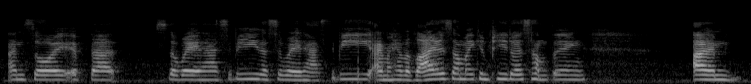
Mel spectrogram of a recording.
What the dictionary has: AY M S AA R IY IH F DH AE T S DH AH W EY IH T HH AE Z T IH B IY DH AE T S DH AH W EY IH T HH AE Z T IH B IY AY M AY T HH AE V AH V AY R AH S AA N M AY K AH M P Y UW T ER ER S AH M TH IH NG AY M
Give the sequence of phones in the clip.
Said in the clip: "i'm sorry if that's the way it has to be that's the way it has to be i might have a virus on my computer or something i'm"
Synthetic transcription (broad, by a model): AY M S AA R IY IH F DH AE T S DH AH W EY IH T HH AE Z T IH B IY DH AE T S DH AH W EY IH T HH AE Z T IH B IY AY M AY T HH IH V AH V AY AH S N M AY K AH M P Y UW T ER ER S AH M TH IH NG AY M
